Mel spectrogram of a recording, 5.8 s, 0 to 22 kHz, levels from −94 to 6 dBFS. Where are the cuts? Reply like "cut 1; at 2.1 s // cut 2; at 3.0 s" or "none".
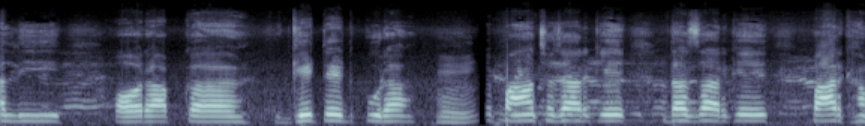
cut 1; at 3.3 s

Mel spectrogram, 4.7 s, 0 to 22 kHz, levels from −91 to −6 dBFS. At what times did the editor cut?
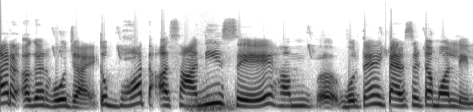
cut 1; at 0.9 s // cut 2; at 3.8 s

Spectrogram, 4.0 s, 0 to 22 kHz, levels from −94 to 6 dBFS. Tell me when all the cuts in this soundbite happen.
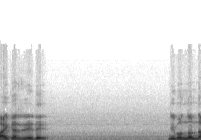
none

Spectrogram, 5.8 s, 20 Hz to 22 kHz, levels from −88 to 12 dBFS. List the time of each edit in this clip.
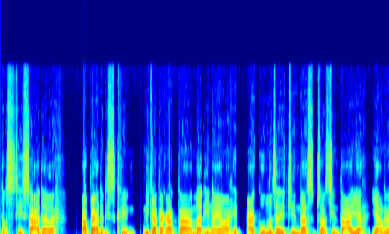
cut 1; at 1.0 s // cut 2; at 2.0 s // cut 3; at 3.6 s

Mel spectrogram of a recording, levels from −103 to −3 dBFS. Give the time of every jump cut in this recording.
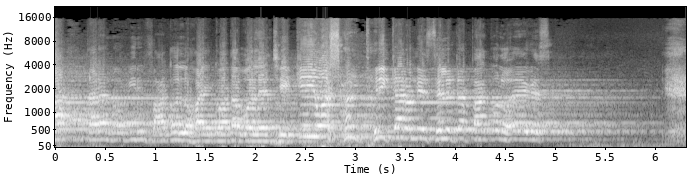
cut 1; at 2.5 s

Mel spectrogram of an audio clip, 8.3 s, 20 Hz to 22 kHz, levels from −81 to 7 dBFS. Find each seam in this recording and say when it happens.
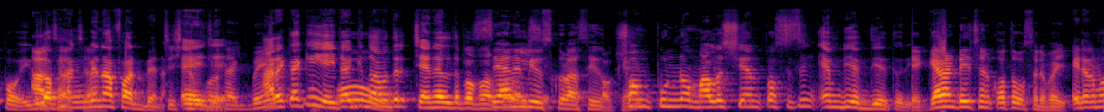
cut 1; at 1.3 s // cut 2; at 4.5 s // cut 3; at 6.9 s

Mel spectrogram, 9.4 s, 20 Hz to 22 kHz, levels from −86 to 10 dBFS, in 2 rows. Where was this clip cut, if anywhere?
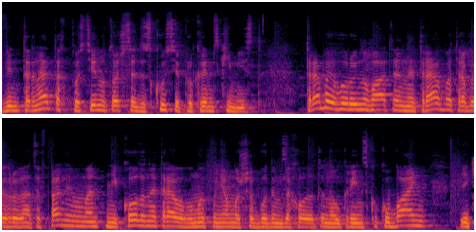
none

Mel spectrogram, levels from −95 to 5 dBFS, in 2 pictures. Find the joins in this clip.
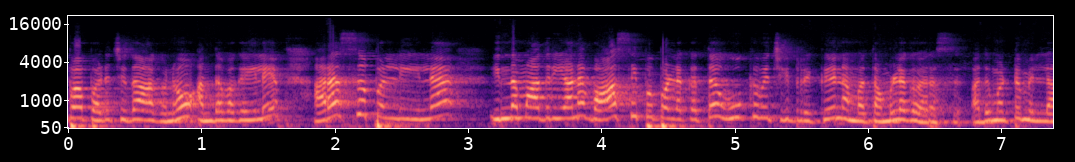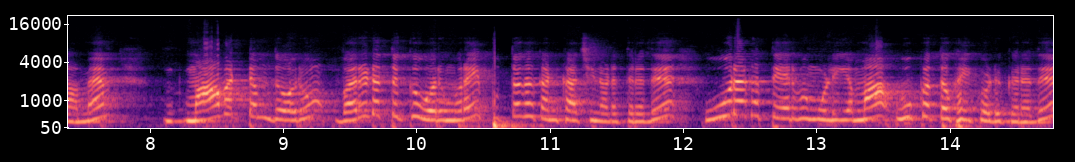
none

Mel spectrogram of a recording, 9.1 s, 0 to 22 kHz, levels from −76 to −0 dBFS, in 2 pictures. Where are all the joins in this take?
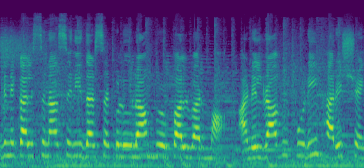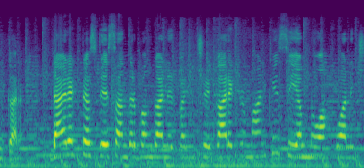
none

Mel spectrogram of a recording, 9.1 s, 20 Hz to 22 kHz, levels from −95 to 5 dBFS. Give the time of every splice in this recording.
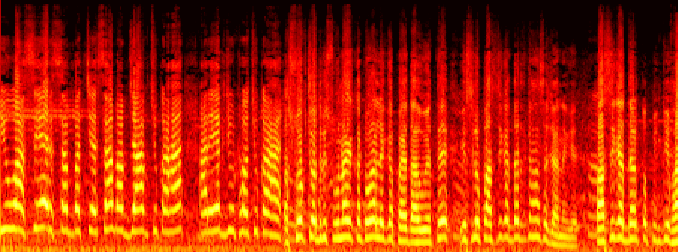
cut 1; at 3.8 s

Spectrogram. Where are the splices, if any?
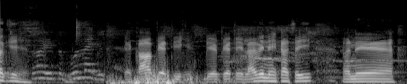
cut 1; at 1.0 s

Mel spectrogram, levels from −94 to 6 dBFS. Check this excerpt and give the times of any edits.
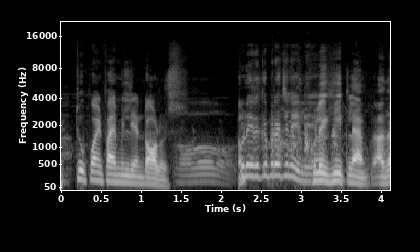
cut 1; at 2.1 s

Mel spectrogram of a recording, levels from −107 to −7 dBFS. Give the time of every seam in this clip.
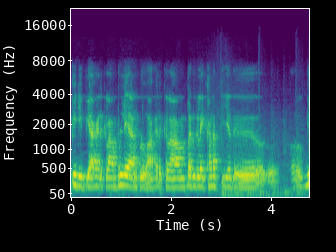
none

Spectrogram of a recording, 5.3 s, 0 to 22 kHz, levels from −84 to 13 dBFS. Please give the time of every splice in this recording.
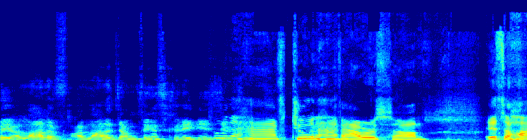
cut 1; at 2.4 s

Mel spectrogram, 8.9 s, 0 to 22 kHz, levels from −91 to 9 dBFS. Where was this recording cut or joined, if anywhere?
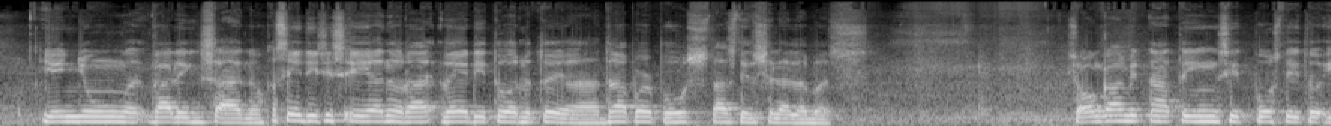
cut 1; at 1.8 s // cut 2; at 6.7 s

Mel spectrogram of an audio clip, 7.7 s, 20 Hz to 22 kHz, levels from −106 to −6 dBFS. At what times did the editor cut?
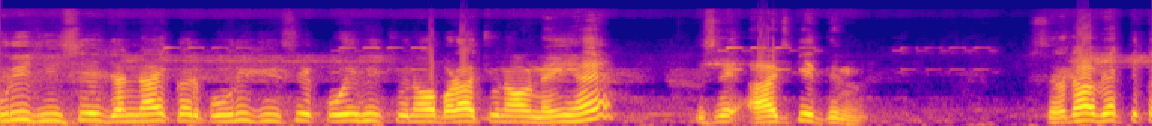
none

